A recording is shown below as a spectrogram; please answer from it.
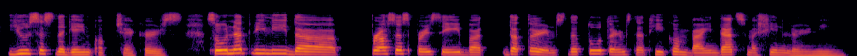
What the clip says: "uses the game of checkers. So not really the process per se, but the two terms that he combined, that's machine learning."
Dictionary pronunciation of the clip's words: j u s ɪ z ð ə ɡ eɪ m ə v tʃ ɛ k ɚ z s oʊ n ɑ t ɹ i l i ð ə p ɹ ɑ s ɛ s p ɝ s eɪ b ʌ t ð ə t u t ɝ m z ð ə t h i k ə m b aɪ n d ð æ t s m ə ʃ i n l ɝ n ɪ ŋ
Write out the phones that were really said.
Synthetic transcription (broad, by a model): j u s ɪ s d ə ɡ eɪ m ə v tʃ ɛ k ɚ s oʊ n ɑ t ɹ i l i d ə p ɹ ɑ s ɛ s p ɝ s eɪ b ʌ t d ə t u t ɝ m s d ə t h i k ə m b aɪ n d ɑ t s m ə ʃ i n l ɝ n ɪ ŋ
